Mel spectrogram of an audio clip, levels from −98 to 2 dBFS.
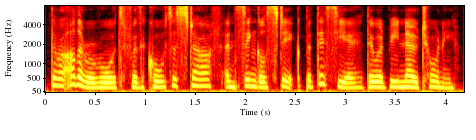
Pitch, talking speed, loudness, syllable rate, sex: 195 Hz, 270 wpm, -15 LUFS, 6.9 syllables/s, female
